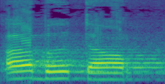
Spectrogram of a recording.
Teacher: هو الاب با پہ کلکلا کریں گے، ہلائیں گے اس کو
